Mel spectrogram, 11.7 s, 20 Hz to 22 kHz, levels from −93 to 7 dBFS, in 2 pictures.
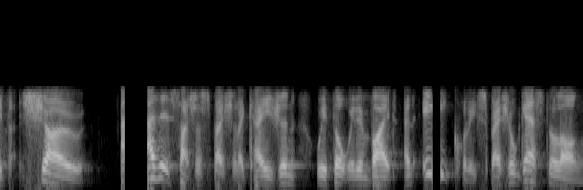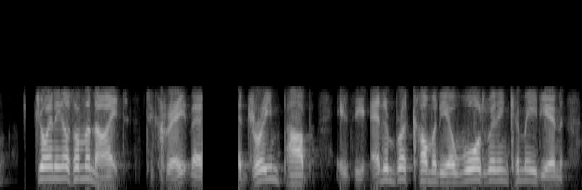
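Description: All the way through, the speech carries the Bluetooth CVSD headset codec: nothing above 3.8 kHz, gritty hiss underneath, and scratchy, overloaded esses where the one-bit step can't keep up. Then blocks of digital silence cut in hard at 1.25 s (0.24 s), 4.33 s and 6.09 s (about 93 ms each, fitting an unfilled 4096-sample buffer), and 7.86 s (0.37 s, like a 16384-sample one).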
